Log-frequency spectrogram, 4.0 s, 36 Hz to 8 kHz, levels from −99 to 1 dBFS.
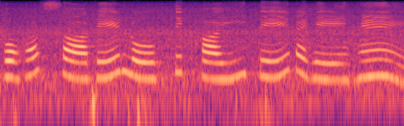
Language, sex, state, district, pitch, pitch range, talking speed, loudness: Hindi, female, Madhya Pradesh, Umaria, 295 Hz, 275-320 Hz, 105 wpm, -16 LUFS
